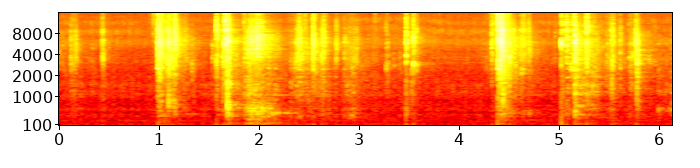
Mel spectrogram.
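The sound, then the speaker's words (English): Cooked mussels in their shells tossed into a metal pot, giving a few bright clattering, clinking bursts of shell on metal with quieter rustling between them. “I'm going to take them out and I'm just going to throw them in this pot.”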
